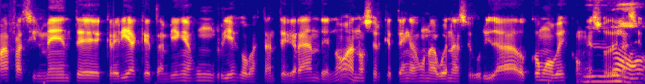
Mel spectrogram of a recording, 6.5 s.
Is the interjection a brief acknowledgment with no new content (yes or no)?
no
